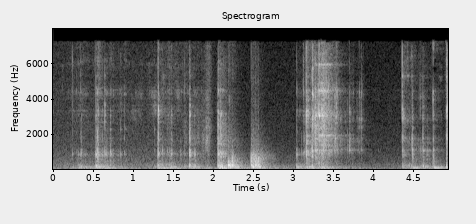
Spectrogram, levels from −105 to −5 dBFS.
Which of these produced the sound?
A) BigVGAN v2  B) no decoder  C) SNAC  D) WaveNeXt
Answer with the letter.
B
